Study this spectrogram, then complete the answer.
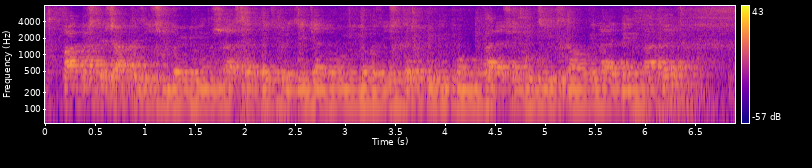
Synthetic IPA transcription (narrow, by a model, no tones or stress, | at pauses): pat̪ɾusu̥t̪eʃap̚t̪ezeʃid̪ojɡivind̪ʃaseat̪espɾezet͡ʃʲad̪owəmijd̪owəzet͡ʃi̥t̪ɾejpɾivind̪̚komvokaɾeaʃed̪inseisɡaut̪ilaɾed̪enzat̪e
